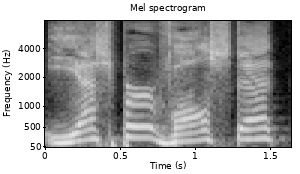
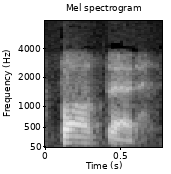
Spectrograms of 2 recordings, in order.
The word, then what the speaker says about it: Jesper Wallstedt: I believe if you are using the correct Swedish pronunciation, it would be Wallstedt.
